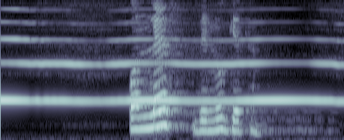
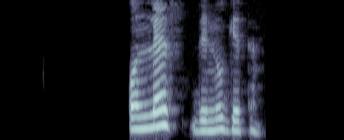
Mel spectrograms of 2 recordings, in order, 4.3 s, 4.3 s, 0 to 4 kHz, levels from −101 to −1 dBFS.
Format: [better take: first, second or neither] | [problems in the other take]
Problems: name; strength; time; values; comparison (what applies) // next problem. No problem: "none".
second | background sound (Wind instrument, woodwind instrument); 3 dB above the speech // room echo; dies away in 1.1 s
